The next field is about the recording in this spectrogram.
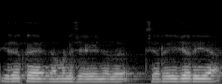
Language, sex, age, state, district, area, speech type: Malayalam, male, 45-60, Kerala, Idukki, rural, spontaneous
